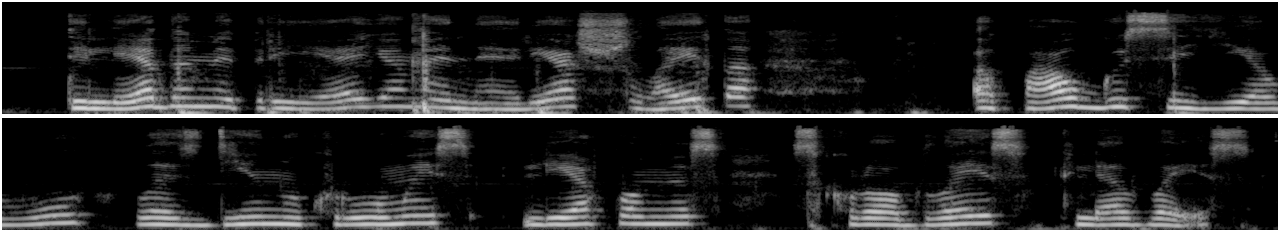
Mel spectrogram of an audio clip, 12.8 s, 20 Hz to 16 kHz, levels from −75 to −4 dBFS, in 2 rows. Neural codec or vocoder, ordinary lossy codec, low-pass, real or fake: none; Opus, 24 kbps; 10.8 kHz; real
